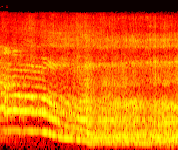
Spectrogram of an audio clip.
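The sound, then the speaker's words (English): A cat named Boss lets out one long, loud meow. Its pitch slides steadily downward into a low, drawn-out yowl, and no one speaks. “Boss called the shot with a mighty meow, which some have translated as, "Protect our pumpkin!"”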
